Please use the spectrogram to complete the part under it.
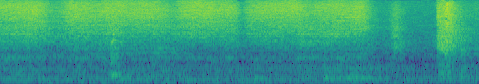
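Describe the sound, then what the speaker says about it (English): A tack cloth is rubbed over turned wood on a stopped lathe to lift fine dust, making soft, steady swishing strokes with a few sharper brushes near the end, close up and quiet. "I'm going to use my tack cloth. This is to get rid of any fine dust particles"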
